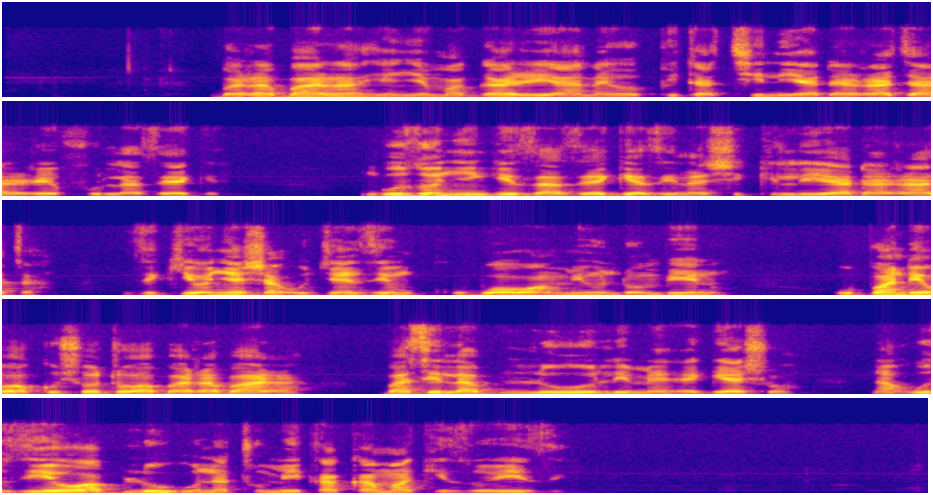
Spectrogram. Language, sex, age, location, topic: Swahili, male, 25-35, Nairobi, government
